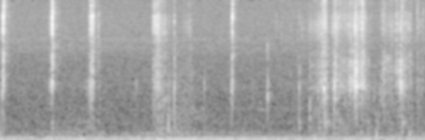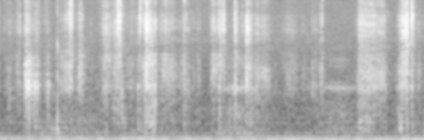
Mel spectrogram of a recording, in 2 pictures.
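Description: Pages of a small paperback guidebook being leafed through by hand: a string of quick, soft paper flicks and rustles as the pages are turned in search of an entry.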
